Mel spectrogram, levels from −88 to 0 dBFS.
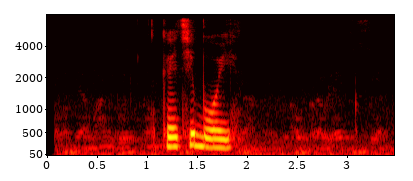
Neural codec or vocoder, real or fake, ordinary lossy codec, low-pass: vocoder, 44.1 kHz, 128 mel bands every 256 samples, BigVGAN v2; fake; none; 7.2 kHz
